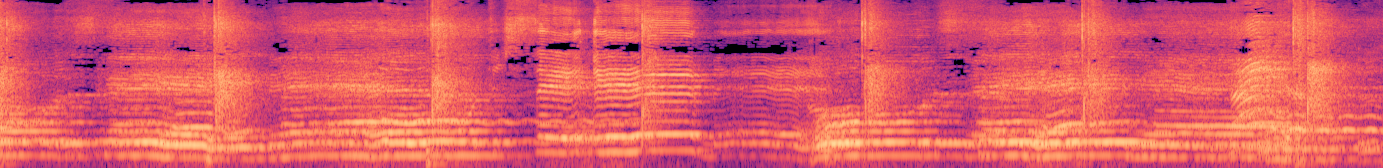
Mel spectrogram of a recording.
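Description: A woman singing a gospel song a cappella in long, gliding held notes, with other voices joining, and a hand clap about every second and a half.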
